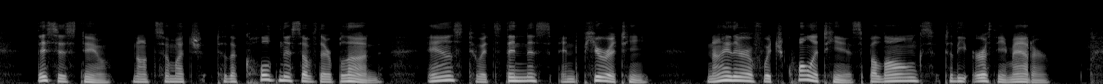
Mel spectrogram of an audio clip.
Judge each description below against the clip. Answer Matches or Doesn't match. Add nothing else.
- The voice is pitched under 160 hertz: Matches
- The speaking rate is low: Doesn't match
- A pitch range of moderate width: Doesn't match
